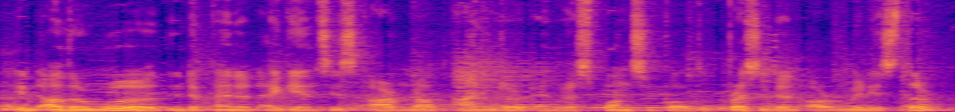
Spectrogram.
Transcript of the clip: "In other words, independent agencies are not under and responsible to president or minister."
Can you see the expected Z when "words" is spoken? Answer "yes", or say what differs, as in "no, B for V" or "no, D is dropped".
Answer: no, Z is dropped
